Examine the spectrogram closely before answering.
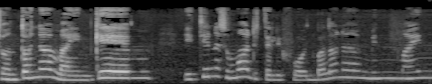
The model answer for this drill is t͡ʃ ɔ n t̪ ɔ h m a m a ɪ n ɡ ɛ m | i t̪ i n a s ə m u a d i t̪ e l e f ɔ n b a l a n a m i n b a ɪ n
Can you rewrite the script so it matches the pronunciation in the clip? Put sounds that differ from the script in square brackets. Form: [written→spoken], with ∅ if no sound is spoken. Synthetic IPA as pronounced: t͡ʃ ɔ n t̪ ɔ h [m→ɲ] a m a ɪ n ɡ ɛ m | i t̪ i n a s ə m u a d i t̪ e l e f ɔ n b a l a n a m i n [b→m] a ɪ n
